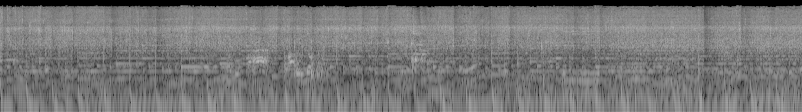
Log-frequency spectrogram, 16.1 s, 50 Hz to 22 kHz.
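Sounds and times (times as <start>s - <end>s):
background music: 0.0s - 16.0s
meat sizzling in a pan: 0.0s - 16.0s.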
